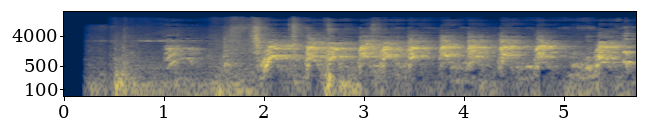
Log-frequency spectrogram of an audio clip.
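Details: Chihuahuas barking on guard and protection duty: a rapid run of sharp, high yapping barks, roughly two per second, overlapping and irregular, from more than one small dog.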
